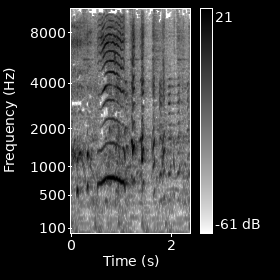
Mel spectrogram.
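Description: A group of women laughing, with one long high held call about half a second in, then choppy bursts of laughter, over background music.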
